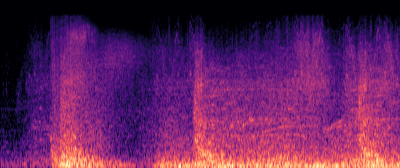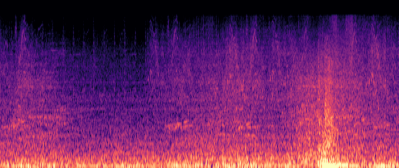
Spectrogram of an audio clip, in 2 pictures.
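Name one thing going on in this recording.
Explosions boom now and then in a battle.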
